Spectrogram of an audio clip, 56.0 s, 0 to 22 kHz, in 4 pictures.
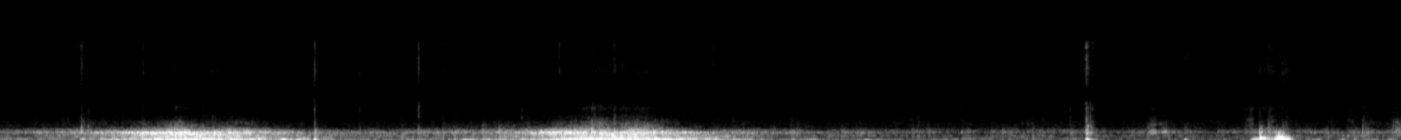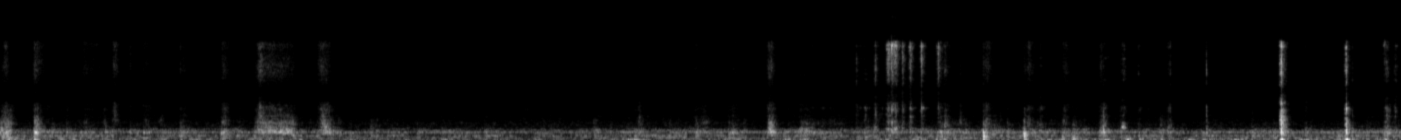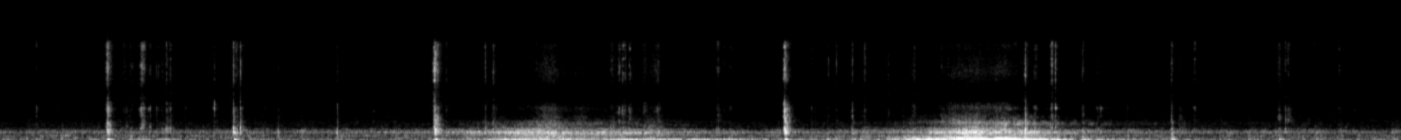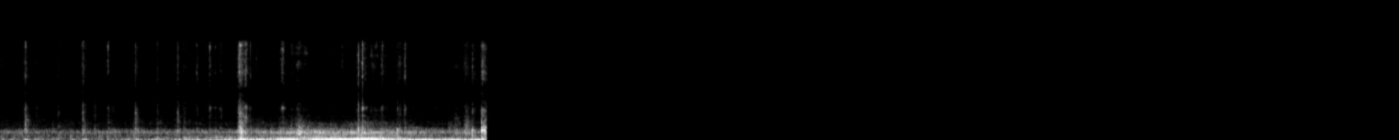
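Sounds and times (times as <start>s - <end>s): small parts and tools clicking: 0.0s - 11.8s, 21.8s - 46.9s.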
